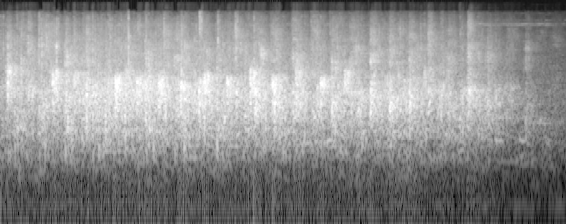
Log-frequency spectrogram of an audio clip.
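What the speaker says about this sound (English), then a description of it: "Please give yourselves a winter holiday round of applause." An audience at a winter holiday gathering gives a full round of applause, many hands clapping in a dense, steady wash that builds quickly, holds, then fades gradually toward the end.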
